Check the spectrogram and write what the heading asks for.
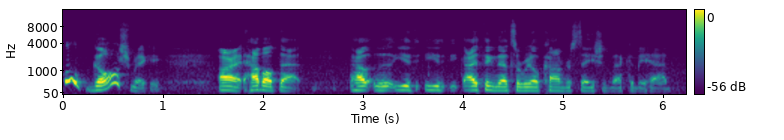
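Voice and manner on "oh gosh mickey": put-on goofy cartoon character voice. Acting out a Mickey and Goofy exchange, answering Mickey in a Goofy voice. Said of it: "That's more of a goofy voice".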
